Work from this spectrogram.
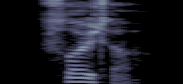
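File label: "floater", Australian English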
